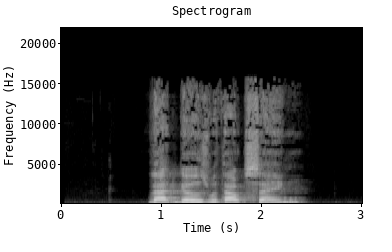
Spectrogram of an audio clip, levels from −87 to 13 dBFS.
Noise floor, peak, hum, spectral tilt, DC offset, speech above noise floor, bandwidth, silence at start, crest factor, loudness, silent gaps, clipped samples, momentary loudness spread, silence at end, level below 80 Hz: -68 dBFS; 0 dBFS; none; -4.5 dB/octave; under 0.1%; 53 dB; 16 kHz; 0.9 s; 18 dB; -16 LUFS; none; under 0.1%; 12 LU; 0.65 s; -52 dBFS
